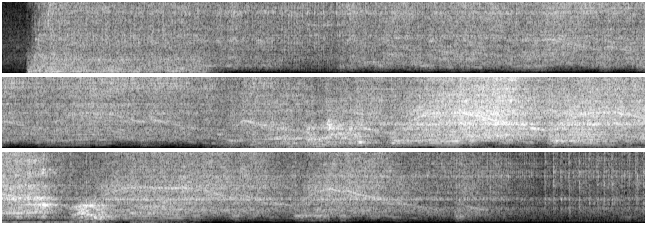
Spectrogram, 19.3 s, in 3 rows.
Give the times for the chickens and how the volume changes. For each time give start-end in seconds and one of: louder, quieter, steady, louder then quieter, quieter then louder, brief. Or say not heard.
8.4-14.7 quieter then louder.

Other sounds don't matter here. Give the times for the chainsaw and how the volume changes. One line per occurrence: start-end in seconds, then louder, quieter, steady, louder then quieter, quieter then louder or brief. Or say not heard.
0.0-19.2 louder then quieter.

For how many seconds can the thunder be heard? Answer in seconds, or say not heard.
2 s.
